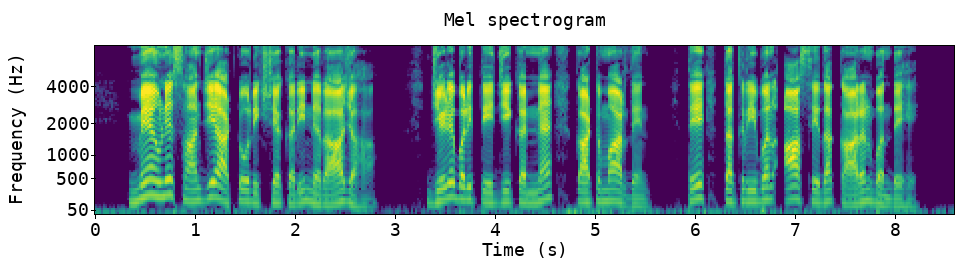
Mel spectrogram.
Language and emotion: Dogri, angry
